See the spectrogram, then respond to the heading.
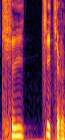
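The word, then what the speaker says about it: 啓蟄: 일본어 발음은 케이찌찌로 되어 있습니다.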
